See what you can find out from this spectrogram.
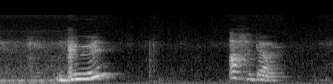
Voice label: "grun", maltesisch; farben

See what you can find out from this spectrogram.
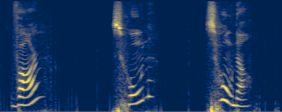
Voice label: "warm", maltesisch

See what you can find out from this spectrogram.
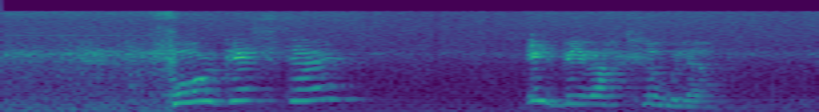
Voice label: vorgestern, Maltesisch

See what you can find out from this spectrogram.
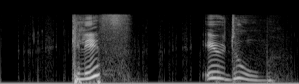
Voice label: kliff, Maltesisch; ortsbezeichnungen

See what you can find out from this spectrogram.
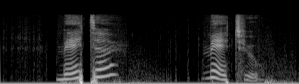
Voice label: meter, Maltesisch; masse

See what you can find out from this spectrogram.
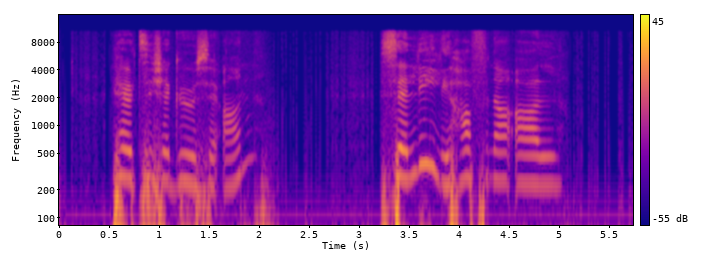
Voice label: herzliche gruesse an, Maltesisch; gruss

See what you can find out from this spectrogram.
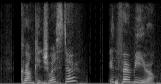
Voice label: krankenschwester, Maltesisch; berufe

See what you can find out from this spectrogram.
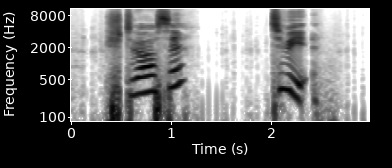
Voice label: strasse, Maltesisch; ortsbezeichnungen

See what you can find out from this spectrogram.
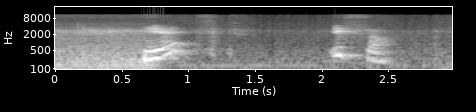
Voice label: jetzt, Maltesisch

